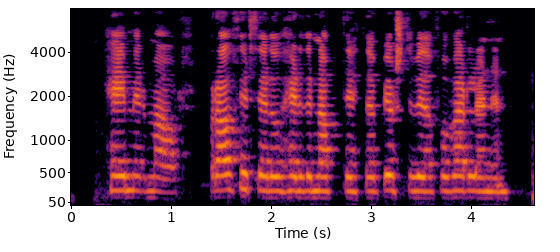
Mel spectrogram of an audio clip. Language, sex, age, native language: Icelandic, female, 18-19, Icelandic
